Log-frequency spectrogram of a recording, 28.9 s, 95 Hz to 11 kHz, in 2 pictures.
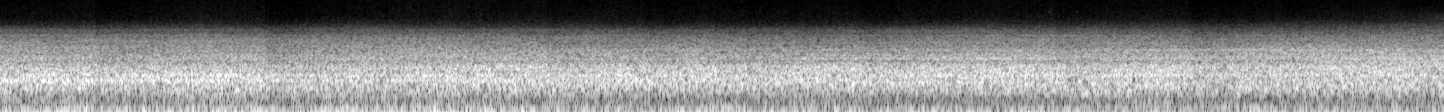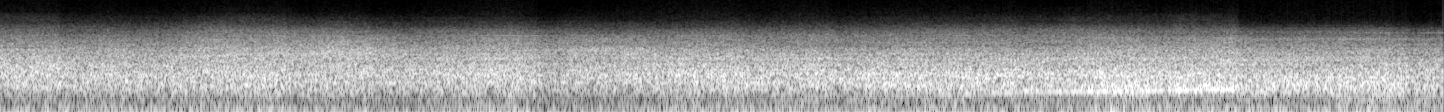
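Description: Twin jet engines of a Boeing 777-200ER airliner running at taxi power: a steady rumble and hiss as the jet taxis ahead of take-off.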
